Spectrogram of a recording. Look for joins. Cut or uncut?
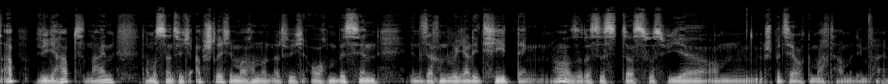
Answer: uncut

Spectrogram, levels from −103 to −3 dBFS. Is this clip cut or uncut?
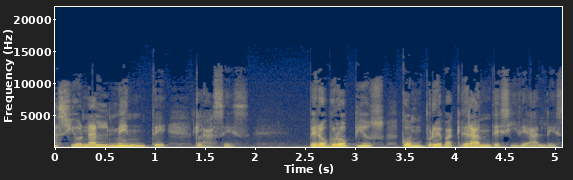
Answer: cut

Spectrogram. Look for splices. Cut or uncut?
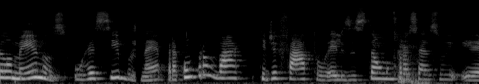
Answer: cut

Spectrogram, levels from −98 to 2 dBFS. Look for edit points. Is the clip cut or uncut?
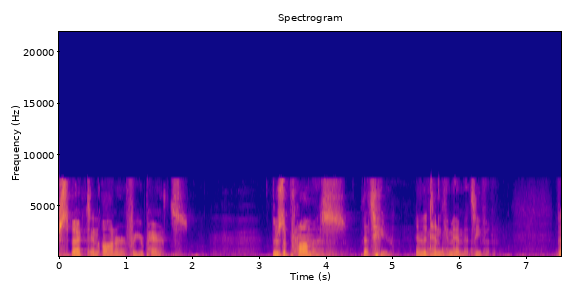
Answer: uncut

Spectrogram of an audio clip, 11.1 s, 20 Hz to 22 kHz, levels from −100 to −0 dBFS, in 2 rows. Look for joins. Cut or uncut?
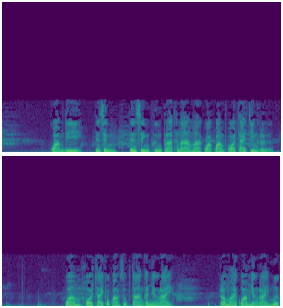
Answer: uncut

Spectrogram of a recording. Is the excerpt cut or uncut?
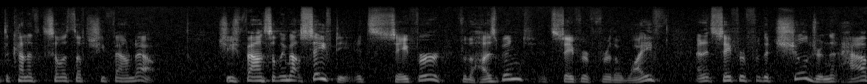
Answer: uncut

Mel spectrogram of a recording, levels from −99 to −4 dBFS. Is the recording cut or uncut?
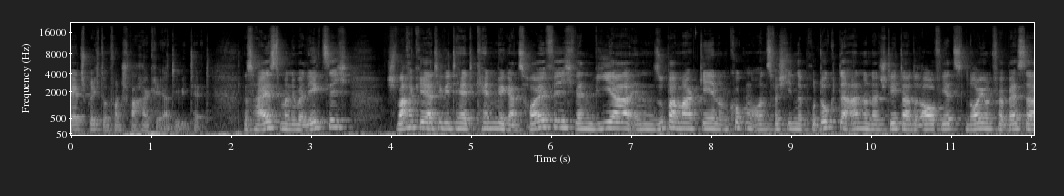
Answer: uncut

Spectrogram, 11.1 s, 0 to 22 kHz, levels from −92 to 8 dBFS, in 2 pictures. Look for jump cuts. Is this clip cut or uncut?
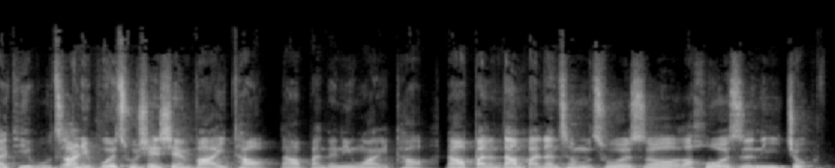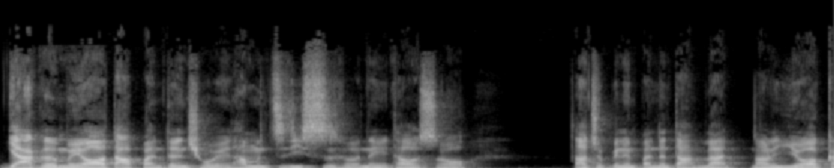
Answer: cut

